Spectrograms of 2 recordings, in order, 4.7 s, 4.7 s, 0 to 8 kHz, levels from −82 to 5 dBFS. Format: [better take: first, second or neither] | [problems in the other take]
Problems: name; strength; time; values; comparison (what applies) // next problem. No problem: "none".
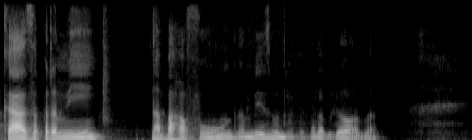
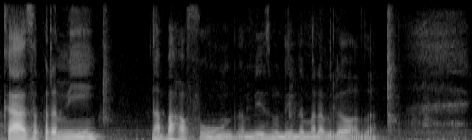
second | noise reduction (neural mask model DeepFilterNet 3)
